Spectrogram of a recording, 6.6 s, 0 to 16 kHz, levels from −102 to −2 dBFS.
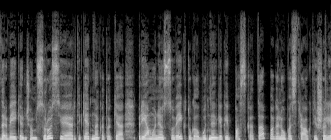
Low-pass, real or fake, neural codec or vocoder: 14.4 kHz; real; none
